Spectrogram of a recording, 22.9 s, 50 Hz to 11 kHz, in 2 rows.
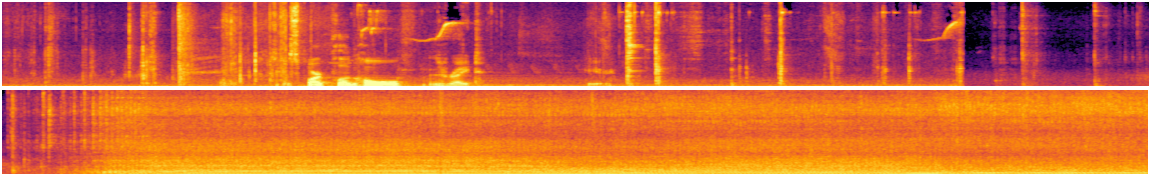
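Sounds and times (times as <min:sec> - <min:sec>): lawn mower engine running: 0:12.0 - 0:22.9.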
